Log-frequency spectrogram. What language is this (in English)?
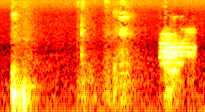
Odia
